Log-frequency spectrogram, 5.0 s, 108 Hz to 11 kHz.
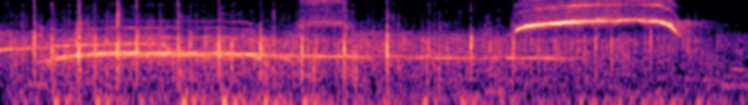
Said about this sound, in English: $621,847 in scholarship funds. Please give them a big round of applause for that.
